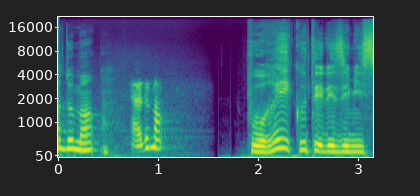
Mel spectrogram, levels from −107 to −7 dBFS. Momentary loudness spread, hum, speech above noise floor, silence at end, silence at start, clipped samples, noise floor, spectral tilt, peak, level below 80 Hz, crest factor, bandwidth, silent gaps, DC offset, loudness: 11 LU; none; 43 dB; 0 s; 0 s; under 0.1%; -57 dBFS; -5 dB/octave; 0 dBFS; -48 dBFS; 16 dB; 19.5 kHz; none; under 0.1%; -15 LUFS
